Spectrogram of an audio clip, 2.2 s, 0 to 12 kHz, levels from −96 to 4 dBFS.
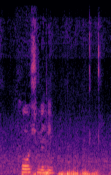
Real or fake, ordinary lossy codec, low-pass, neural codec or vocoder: real; Opus, 24 kbps; 10.8 kHz; none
